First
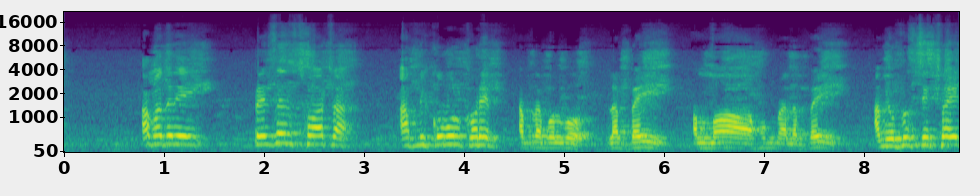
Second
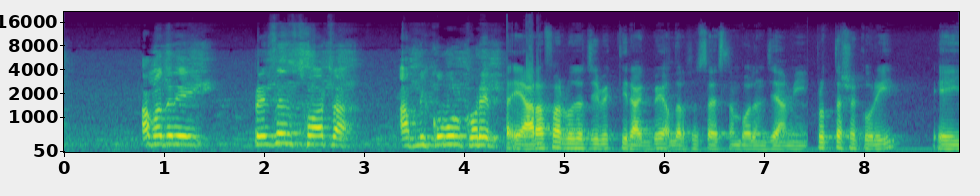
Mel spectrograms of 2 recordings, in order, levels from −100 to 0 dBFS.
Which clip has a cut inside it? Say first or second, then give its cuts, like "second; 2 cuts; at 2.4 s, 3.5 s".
second; 2 cuts; at 4.5 s, 7.4 s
